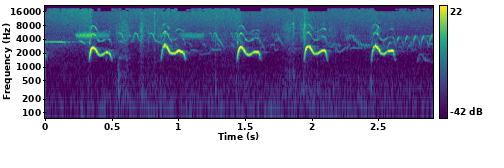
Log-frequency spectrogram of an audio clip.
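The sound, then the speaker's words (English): A hen clucks in a steady, evenly spaced rhythm, five short calls in a row, while fainter high peeps from her downy chicks, which follow her around, flicker around her against a quiet background. “So, downy chicks following their mother around are precocial.”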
